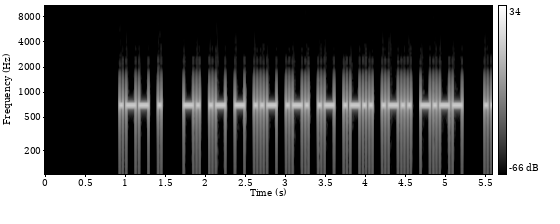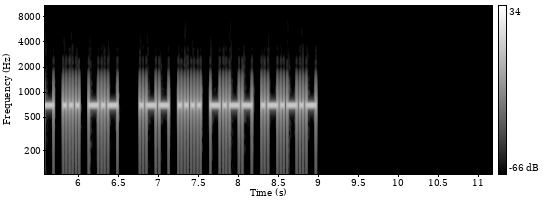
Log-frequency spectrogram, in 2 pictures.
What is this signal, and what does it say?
Morse code, heard as a keyed tone, about 30 wpm, 700 Hz. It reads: WE NATURALLY ASK WHY.
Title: Sentences from Top 1300 Words 30wpm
